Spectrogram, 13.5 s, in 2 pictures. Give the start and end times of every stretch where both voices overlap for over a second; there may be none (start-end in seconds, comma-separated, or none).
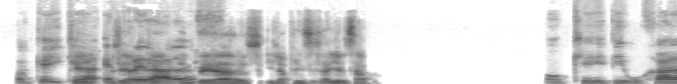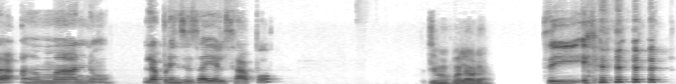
0.6-2.2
